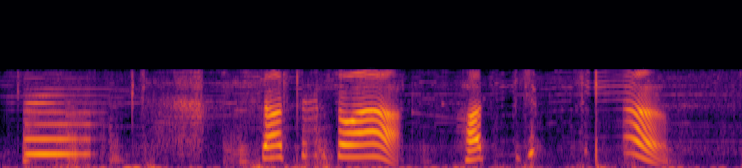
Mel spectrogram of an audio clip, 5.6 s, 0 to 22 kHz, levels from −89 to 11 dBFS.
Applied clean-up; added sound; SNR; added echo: neural separator model SepFormer WHAM!.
